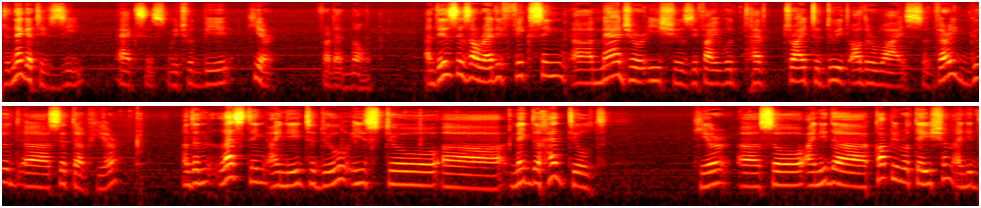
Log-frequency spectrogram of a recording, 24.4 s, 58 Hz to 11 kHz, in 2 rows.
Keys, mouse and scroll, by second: 4.9-6.1 scroll down 3, 5.1 middle click, 5.1 g, 6.1-6.9 scroll down 2, 6.6-6.9 middle drag, 7.2 g, 8.3-8.7 middle drag, 8.9 g, 9.4-10.1 middle drag, 10.3 g, 11.2 g, 11.6-12.1 scroll up 2, 12.1-12.6 middle drag, 12.7 scroll up 1, 12.9-13.4 middle drag, 13.4 g, 13.9 ctrl+alt+shift+super+r, 15.1 middle click, 15.9 middle click, 17.1 g, 17.6-18.1 middle drag, 18.4 r, 24.3 click.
